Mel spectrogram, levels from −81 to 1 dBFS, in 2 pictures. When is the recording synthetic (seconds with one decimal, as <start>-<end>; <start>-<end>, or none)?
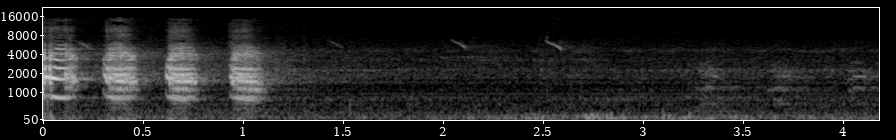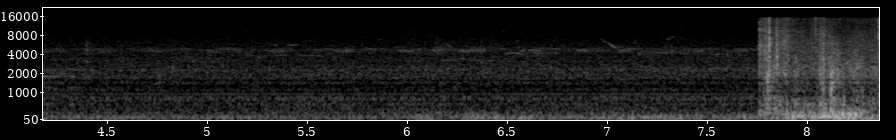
none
